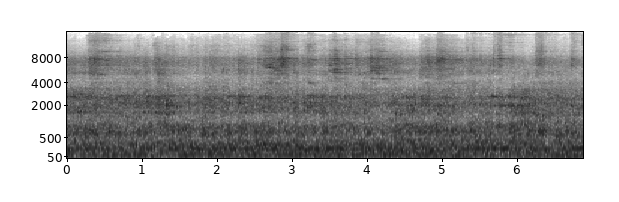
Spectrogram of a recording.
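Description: Freight train cars rolling past close by: a loud, steady rumble of steel wheels on rail, with scattered clicks and clatter from the wheels and couplers.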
